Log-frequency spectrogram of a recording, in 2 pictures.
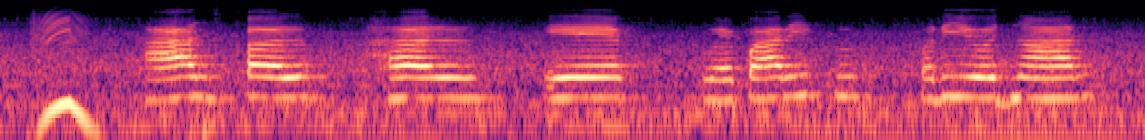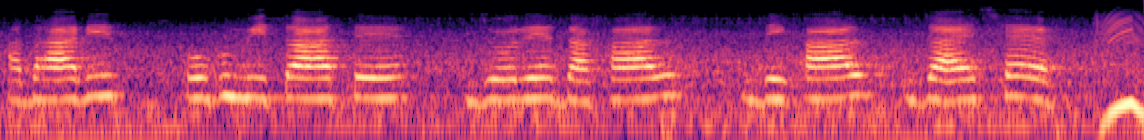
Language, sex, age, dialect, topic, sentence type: Magahi, female, 18-24, Northeastern/Surjapuri, banking, statement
